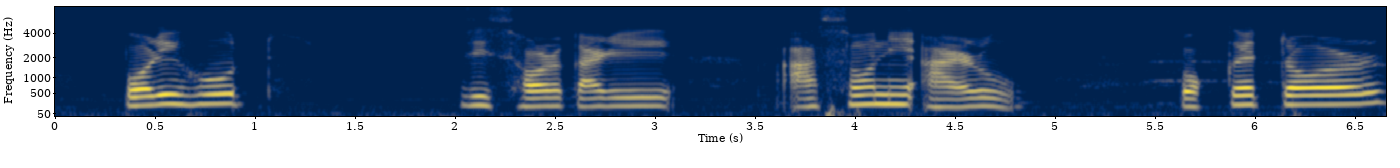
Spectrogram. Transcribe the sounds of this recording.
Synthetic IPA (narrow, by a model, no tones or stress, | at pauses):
pɔɹiɦut | zisɔɹkaɹi | a̰sɔniʔaɹu | pɔkɛtɔɹ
